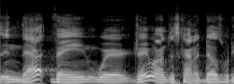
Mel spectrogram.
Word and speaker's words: Draymond: But I mean, I guess Draymond is doing it. Why did I say his name like that? Draymond. – Draymond.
